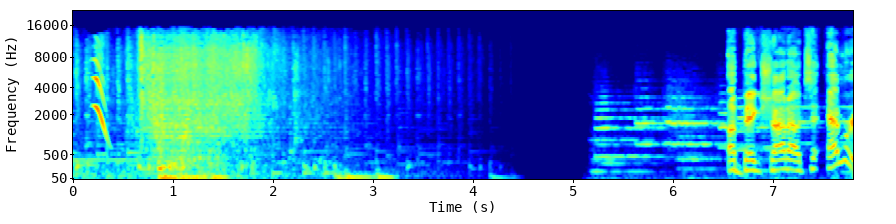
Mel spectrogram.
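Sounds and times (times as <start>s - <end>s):
swooping whistle-like pitch glides of a cartoonish water slide: 0.2s - 0.4s
loud splash of water: 0.6s - 2.8s
speech: 6.6s - 7.8s.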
